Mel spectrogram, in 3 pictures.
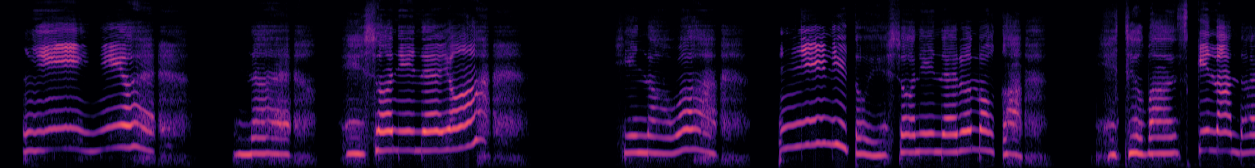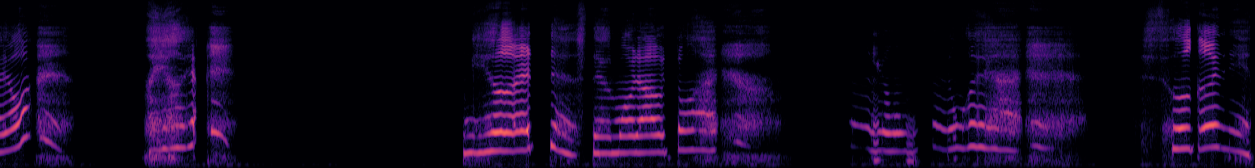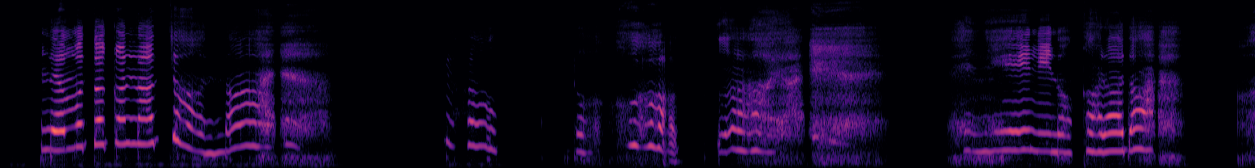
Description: キスボイス; 三女

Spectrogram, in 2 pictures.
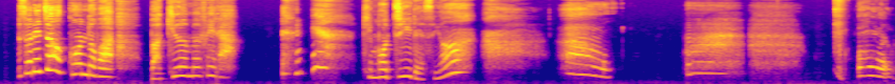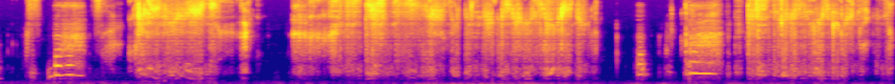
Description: バキューム; ダミーヘッドバイノーラル; VOICE LOVER

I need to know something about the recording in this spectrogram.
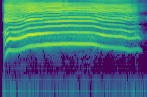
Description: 少女 絶頂「あーーー！」; 元気な少女

